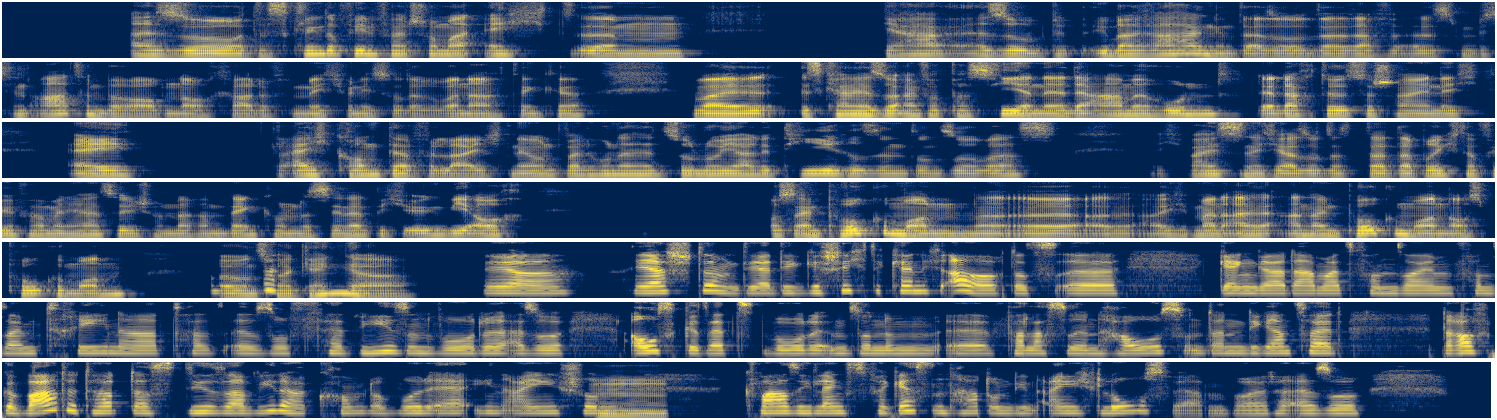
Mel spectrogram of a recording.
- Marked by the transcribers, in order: other background noise; chuckle
- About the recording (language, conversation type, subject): German, podcast, Was macht einen Film wirklich emotional?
